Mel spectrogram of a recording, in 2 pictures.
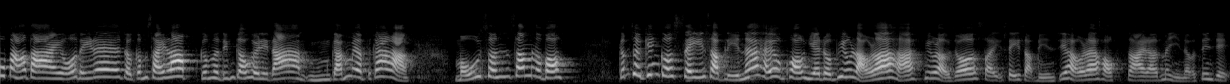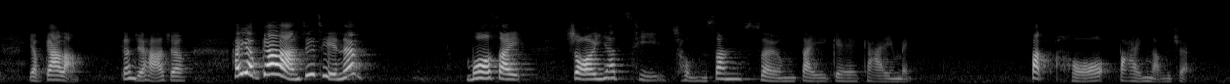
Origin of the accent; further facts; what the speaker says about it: China; 就好似我哋中國人啦，都有好多嘢要拜嘅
